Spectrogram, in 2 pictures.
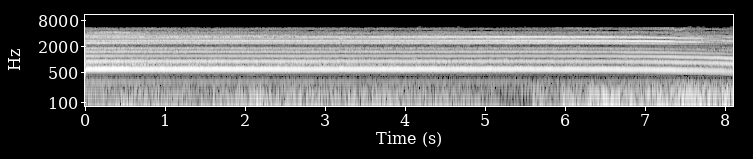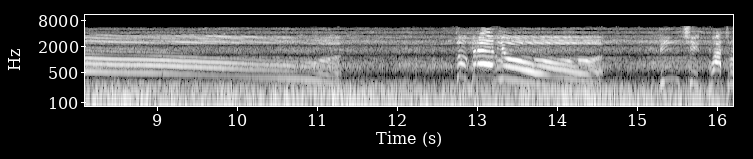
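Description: A TV football commentator's long drawn-out goal shout, 'Goooool', held on one pitch for about seven seconds and then sliding down as his breath runs out, over low stadium crowd noise. A few shorter shouted calls follow near the end.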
